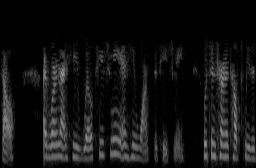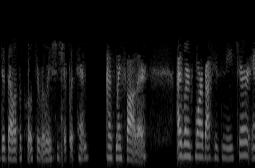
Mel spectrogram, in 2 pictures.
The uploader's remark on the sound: Listener Call-in Show. Today you get to hear from 11 women who called in and shared the blessings they have seen.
